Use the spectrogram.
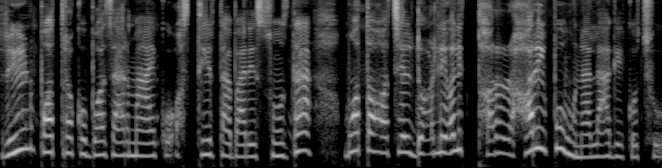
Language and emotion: Nepali, fearful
